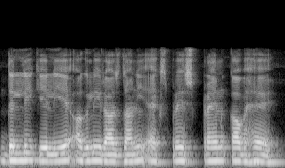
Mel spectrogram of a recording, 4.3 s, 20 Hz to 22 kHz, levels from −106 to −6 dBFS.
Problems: constant background noise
